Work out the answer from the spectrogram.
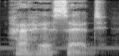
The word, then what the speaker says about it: chesed: A palavra é chesed. Pronuncia comigo onde você estiver. Chesed, com o "ch" vindo da garganta, como em Bach.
